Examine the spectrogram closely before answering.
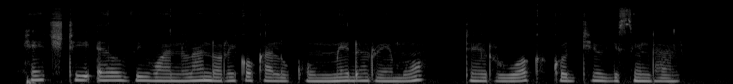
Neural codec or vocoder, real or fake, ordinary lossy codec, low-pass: none; real; none; none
